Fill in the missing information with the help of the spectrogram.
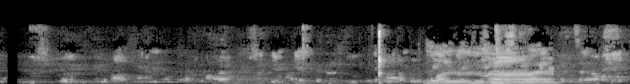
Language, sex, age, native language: Icelandic, male, 14, Icelandic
